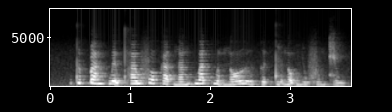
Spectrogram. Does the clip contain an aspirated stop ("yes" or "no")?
yes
